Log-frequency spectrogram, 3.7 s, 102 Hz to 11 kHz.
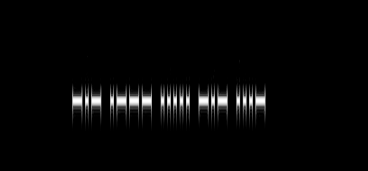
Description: Morse code, heard as a keyed tone, about 38 wpm, 700 Hz. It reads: KJ5KV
